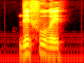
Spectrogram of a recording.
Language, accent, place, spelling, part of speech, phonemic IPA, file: French, France, Lyon, défourrer, verb, /de.fu.ʁe/, LL-Q150 (fra)-défourrer.wav
- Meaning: to remove the fur from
